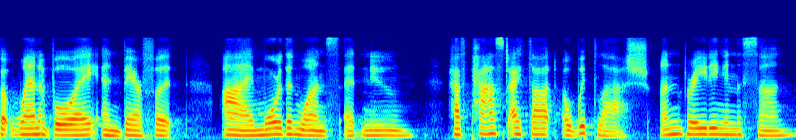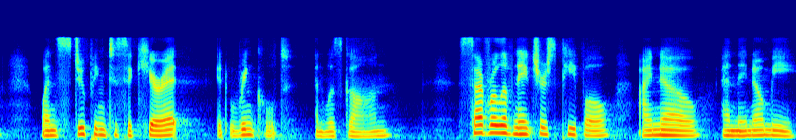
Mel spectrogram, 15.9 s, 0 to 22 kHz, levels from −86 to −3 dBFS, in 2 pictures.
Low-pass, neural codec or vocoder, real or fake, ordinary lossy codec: 7.2 kHz; codec, 16 kHz, about 1 kbps, DyCAST, with the encoder's durations; fake; MP3, 64 kbps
